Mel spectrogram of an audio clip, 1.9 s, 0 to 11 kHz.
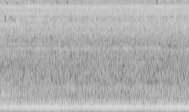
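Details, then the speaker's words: Haas VF-2SS 2009 vertical CNC mill, about 4,325 power-on hours: spindle running at 10,000 rpm with consistent 3–5% load, clean steady hum with no rumble; normal spindle running. "That last range at 12,000 RPM. Again, about the average same load. So even at that high RPM, the bearings sound great."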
